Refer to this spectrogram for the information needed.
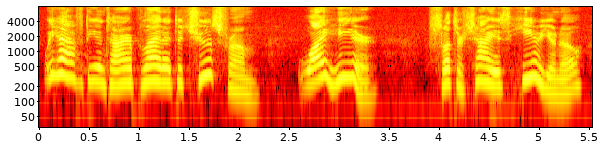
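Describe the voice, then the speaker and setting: Guy doing a high thin strained young dragon boy, nervous, full of questions, cartoon fan story. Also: big pitch swings, measured pace, a little mellow, no echo, exaggerated voice. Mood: doubtful, protesting.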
